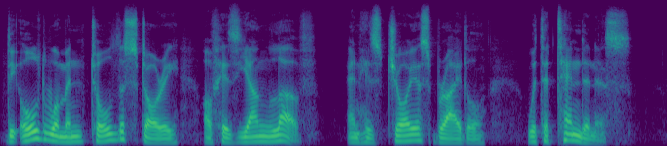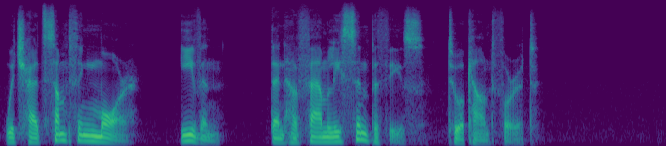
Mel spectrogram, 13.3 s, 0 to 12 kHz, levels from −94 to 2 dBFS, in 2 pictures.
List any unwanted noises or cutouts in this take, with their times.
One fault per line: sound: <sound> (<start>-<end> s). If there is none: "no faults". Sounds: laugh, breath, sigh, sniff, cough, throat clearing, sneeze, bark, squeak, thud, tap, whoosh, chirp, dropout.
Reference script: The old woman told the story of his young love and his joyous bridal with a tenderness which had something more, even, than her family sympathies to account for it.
no faults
